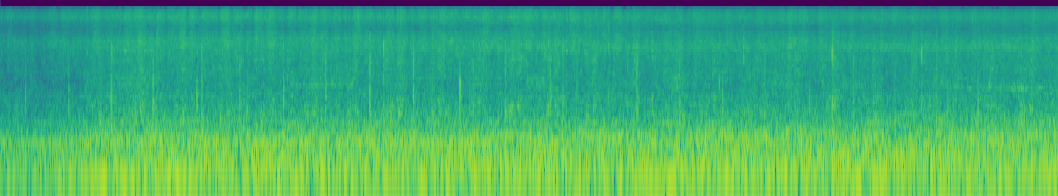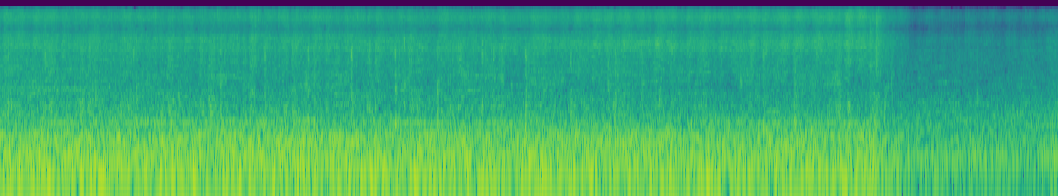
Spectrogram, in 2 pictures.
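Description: Steady ambient noise of a large airport terminal hall: a low rumble and hum under a high hiss, with faint scattered clicks. It drops off abruptly at a cut just before the end.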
